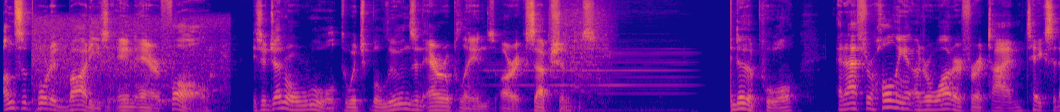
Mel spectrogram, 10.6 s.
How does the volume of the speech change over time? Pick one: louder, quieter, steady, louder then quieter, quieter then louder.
steady.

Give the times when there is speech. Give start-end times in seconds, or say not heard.
0.0-6.0, 7.3-10.5.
